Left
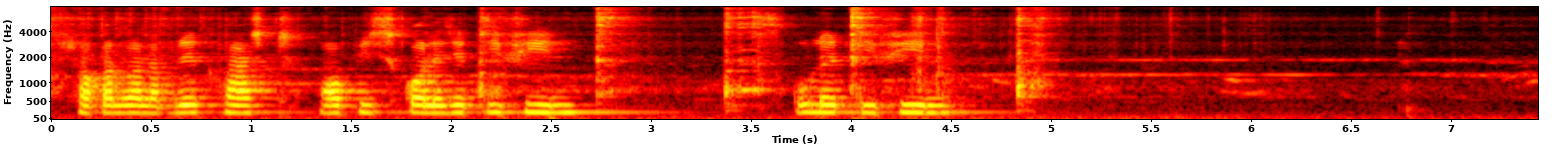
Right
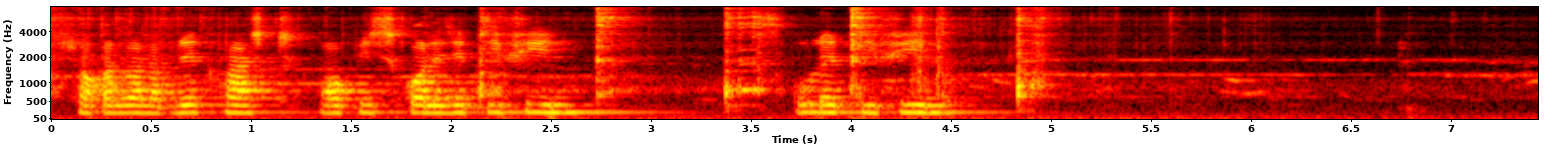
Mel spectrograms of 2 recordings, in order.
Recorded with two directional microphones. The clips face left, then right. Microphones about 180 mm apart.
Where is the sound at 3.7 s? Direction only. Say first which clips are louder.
Left 6 dB; 55° left (ahead or behind).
